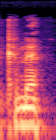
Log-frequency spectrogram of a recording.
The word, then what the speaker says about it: Knep: The Knep. You got to pronounce the K.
